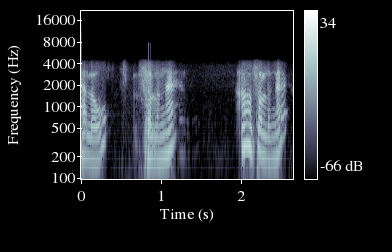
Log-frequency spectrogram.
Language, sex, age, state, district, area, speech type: Tamil, female, 30-45, Tamil Nadu, Chennai, urban, conversation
